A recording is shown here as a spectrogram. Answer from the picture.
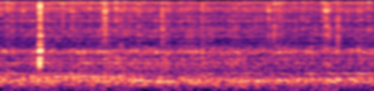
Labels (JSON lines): {"label": "anthrophony, boat engine", "recorder": "HydroMoth"}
